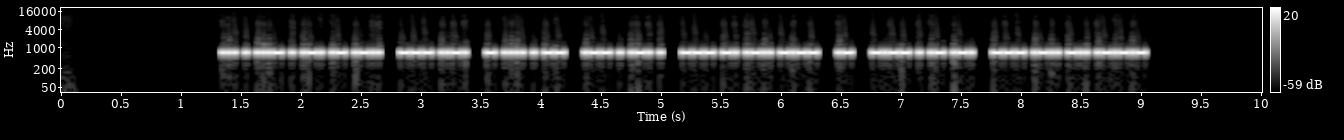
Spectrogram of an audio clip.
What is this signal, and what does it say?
Morse code, heard as a keyed tone, about 50 wpm, 700 Hz. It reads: SEVERAL OF THEM WERE ONLY A YEAR OLD.
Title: Sentences from Top 1000 Words - Review Part 2 - 50wpm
